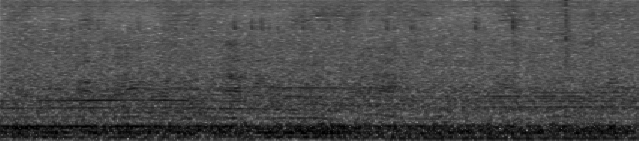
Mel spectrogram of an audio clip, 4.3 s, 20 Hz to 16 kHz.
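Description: Class 165 diesel multiple unit heard from on board at speed: its underfloor Perkins diesel engine running hard with a steady drone, over the rumble of wheels on rail.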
